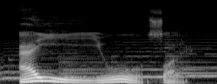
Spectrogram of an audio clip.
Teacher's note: diidghamkan, dileburkan bunyi nun sukunnya terhadap huruf iya. Awalnya an yusolah menjadi ayyu solah. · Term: idgham bi gunnah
